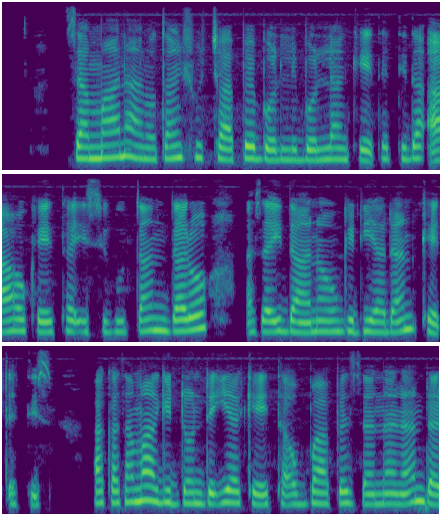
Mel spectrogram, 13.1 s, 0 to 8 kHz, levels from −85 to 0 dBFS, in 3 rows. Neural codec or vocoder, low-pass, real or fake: none; 7.2 kHz; real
